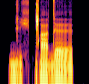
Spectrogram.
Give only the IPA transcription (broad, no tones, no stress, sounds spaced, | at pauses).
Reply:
ɡ i ç ǁ a d ɛ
